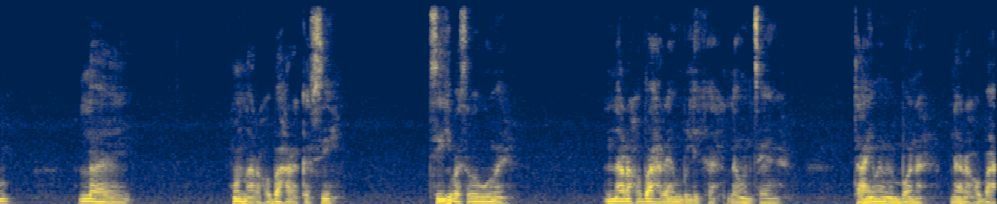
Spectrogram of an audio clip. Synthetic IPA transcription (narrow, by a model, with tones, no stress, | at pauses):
la˦ | hʊ̃ː˦ã˨ɾa˦ɦɔ˨ba˦ɦa˨ɾa˨kʰa˨sɪ˦e˨ | tʰɪ˨˦hi˦ba˨sa˦ba˦bo˦mɛ̃˦ | n̩˦nã˨ɾa˦ɦɔ˨ba˦ɦa˨ɾa̰˨˦m̩˦bu˦li˦kʰa˨la˦hʊ̃˨n̩˨tʰɛ˨ɛ˨ŋã˨ | tʰaː˨ɲɪ˦mã˦mɪ̃˨bɔ˦nã˨˦nã˨ɾa˦ɦɔ˨ba˦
